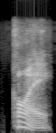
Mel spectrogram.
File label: "goy", American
